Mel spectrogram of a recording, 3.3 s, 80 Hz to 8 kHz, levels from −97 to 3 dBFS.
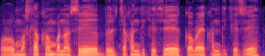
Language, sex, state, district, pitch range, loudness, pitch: Nagamese, male, Nagaland, Kohima, 90-115 Hz, -19 LUFS, 90 Hz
